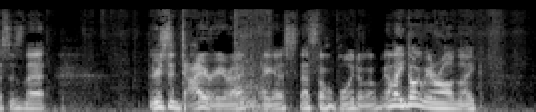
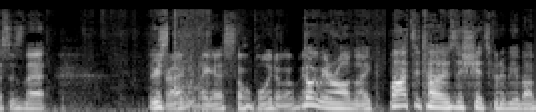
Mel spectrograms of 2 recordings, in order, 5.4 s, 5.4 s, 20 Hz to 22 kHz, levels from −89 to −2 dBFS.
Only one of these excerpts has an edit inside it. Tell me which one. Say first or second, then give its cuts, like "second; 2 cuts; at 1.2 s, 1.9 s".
second; 4 cuts; at 1.7 s, 2.4 s, 3.0 s, 3.8 s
